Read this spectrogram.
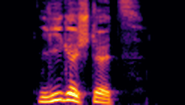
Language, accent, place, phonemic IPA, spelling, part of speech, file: German, Germany, Berlin, /ˈliːɡəˌʃtʏts/, Liegestütz, noun, De-Liegestütz.ogg
- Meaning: push-up; press-up (exercise performed by resting on one's toes and hands and pushing one's weight off the floor)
